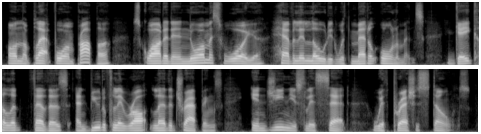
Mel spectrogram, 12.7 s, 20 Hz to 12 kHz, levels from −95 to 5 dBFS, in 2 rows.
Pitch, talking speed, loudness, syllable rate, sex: 120 Hz, 125 wpm, -21 LUFS, 4.7 syllables/s, male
